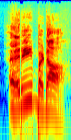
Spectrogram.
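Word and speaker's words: arribada: ये से कहते हैं एरीबडा। प्रोनाउंस आप कर लेना, मैंने ये स्पेलिंग लिख दी है एरीबडा। एरीबाडा है, बड़ा है, आप देख लेना।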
